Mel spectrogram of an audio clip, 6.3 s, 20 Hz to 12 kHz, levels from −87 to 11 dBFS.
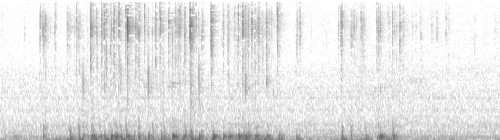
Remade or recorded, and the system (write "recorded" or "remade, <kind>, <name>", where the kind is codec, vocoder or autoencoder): recorded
